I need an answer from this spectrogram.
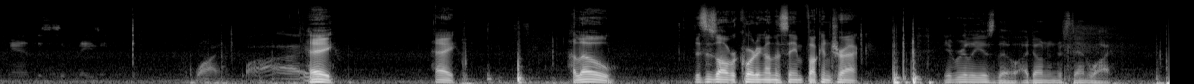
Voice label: Male Voice; NYCC 2013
